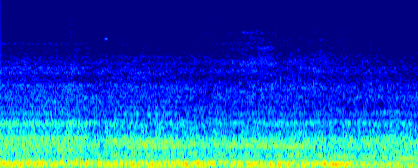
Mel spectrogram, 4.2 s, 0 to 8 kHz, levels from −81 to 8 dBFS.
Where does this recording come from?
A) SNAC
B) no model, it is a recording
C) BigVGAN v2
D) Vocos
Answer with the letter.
C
